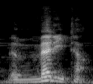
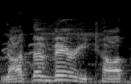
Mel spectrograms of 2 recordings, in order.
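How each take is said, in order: First: The middle consonant of 'very' sounds like D. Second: The middle consonant of 'very' sounds like R. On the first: The speaker calls it right. "You gotta say it with the D" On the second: The speaker calls it wrong.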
